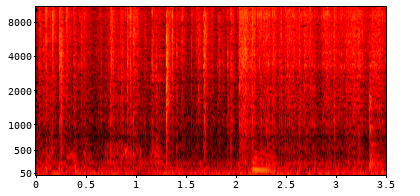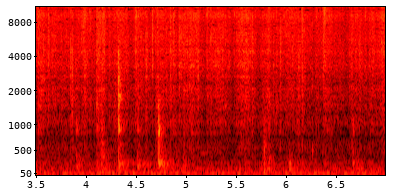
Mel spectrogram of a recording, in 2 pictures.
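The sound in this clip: Fried rice is stir-fried in a pan with a wooden spatula at home. Irregular sizzling mixes with crisp scraping and clicking strokes as the rice is broken up and turned, fairly quiet and without talk.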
